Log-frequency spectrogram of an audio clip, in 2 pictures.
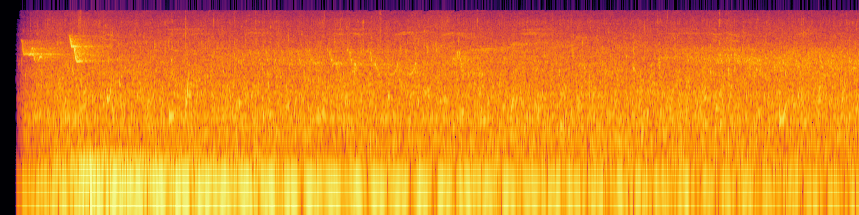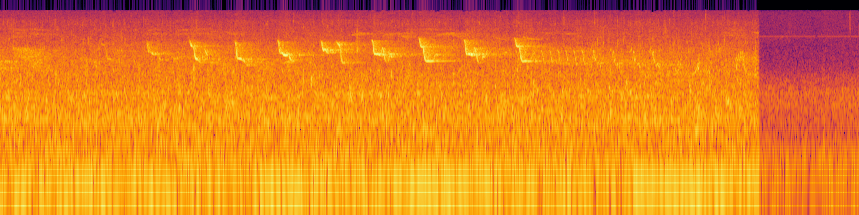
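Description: Steady rush of flowing water, with a bird calling a few times near the start and then singing a run of quick down-slurred notes, about three a second, in the last few seconds.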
